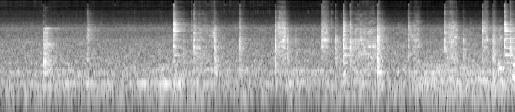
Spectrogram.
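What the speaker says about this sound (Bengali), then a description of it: "ভালো করে নেড়ে দেবো অল্প একটু জল দিয়ে দিচ্ছি" A spoon scrapes and taps against a pan while tomato chutney is stirred, giving irregular soft clinks and scrapes, fairly faint and close, with no talk over them.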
